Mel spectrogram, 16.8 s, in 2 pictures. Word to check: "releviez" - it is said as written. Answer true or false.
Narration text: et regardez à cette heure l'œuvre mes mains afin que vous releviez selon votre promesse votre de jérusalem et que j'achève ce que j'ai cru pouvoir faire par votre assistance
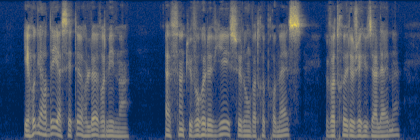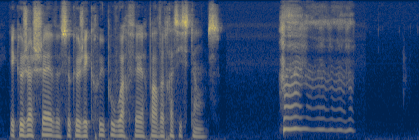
true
